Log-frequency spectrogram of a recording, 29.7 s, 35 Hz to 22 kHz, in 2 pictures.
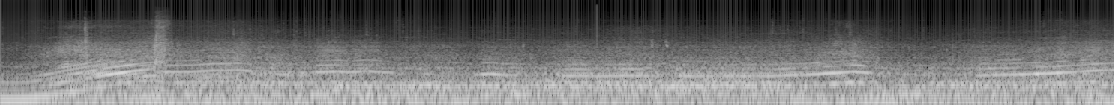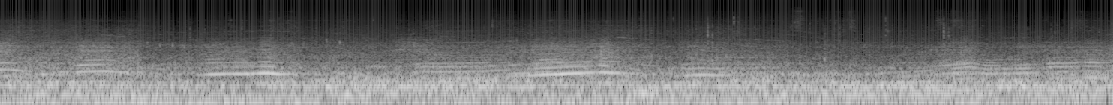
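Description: Alfa Romeo Giulia Quadrifoglio's twin-turbo V6, heard from inside the cabin on an autocross run. It launches hard, with the engine pitch climbing steeply in the first two seconds. The revs then rise and fall again and again as the car accelerates and lifts through the course.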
